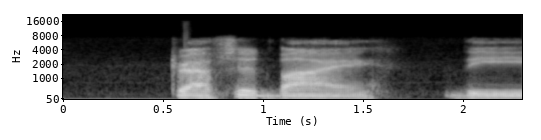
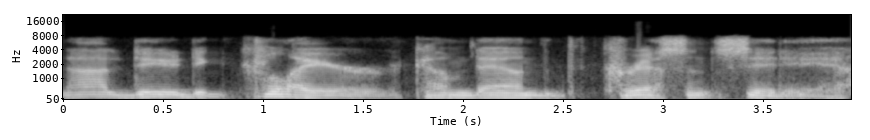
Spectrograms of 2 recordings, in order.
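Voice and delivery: New Orleans gentleman. Retold or imitated. Imitating a New Orleans gentleman inviting you to the Crescent City, light Southern accent. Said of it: "some sort of New Orleans gentleman".

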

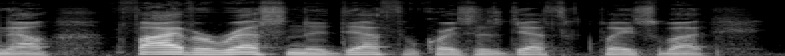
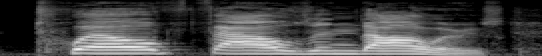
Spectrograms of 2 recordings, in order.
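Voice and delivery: "Twelve thousand dollars" slow, loud and raised; emphatic drawn-out figure; 7 semitones higher, 7 dB louder, much slower than usual. Retold or imitated. Host owed money, dwelling hard on "Twelve thousand dollars". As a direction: stretch every word of "Twelve thousand dollars".

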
